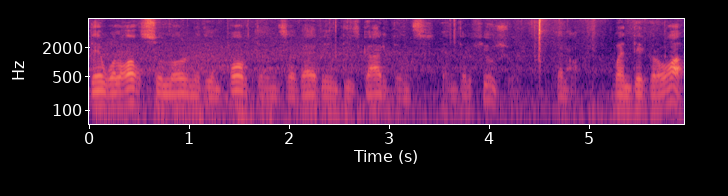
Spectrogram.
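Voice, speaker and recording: Against noticeable background noise, a man with an Italian accent talks at a moderate pace and a fairly low pitch, with big swings in loudness. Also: ordinary pitch variation. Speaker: butterfly gardener. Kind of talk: interview.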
